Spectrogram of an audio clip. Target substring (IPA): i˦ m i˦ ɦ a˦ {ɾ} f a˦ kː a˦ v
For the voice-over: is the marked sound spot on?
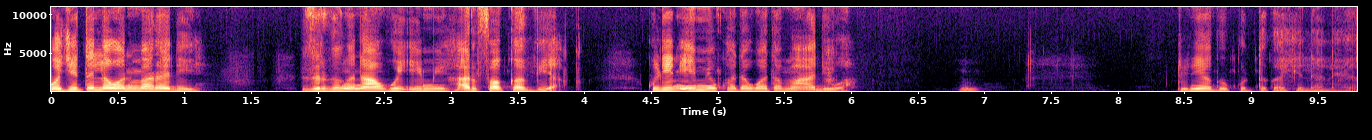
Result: yes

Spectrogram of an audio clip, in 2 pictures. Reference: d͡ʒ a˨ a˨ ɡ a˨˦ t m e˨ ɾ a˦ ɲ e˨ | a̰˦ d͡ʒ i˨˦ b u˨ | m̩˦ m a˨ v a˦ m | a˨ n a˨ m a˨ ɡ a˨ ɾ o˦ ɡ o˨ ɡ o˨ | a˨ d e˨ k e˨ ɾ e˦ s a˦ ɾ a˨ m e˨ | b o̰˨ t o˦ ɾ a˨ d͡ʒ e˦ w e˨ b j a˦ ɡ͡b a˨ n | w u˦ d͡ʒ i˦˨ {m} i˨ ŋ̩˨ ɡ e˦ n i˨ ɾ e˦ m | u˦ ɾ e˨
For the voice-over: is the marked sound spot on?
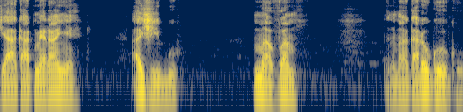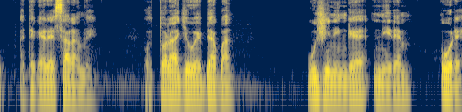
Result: no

